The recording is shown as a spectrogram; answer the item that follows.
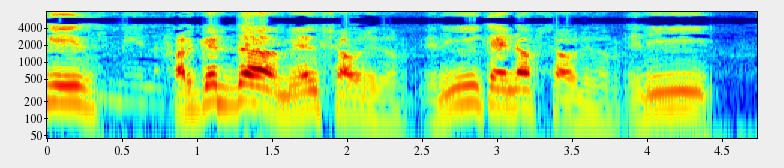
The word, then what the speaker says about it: chauvinism: What will show that a person will have a male chauvinism?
